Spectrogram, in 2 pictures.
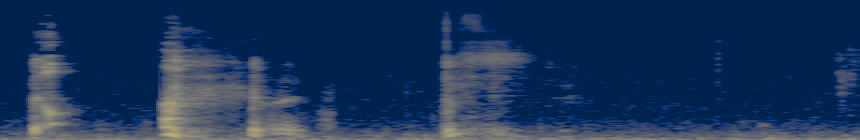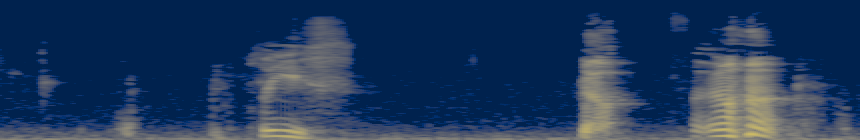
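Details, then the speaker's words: Person hiccuping repeatedly; about seven short, abrupt voiced throat catches over eleven seconds, separated by quiet pauses; hiccups. "I'm hiccuping so much. Why?"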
